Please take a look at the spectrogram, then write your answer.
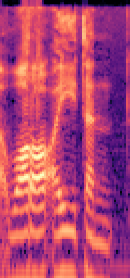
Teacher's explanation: یہاں پر را کے اوپر زبر ہے، اسے موٹا کر کے پڑھا جائے گا وَرَأَيْتَن، اور نون پر غنہ کرنا ہے۔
